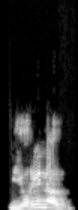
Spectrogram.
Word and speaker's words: urinal: आई एक वोवल है, इसलिए हम इसको यू को यू ही पढ़ेंगे, URINAL, यानी कि यू का उच्चारण यू ही करेंगे, यूरिनल, यूरिनल।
